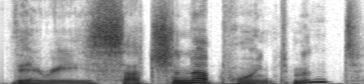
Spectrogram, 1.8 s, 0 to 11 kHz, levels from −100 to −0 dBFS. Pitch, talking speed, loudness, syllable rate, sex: 160 Hz, 165 wpm, -20 LUFS, 4.7 syllables/s, male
